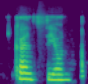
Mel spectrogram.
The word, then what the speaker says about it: canción: La palabra canción lleva el acento en la última sílaba y termina en S. N y N, en N en este caso.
